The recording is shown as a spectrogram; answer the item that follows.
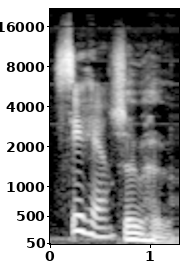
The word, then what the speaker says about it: Soohoo: so my guest is suu suu my name rhymes with Cindy luhu did you get uh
